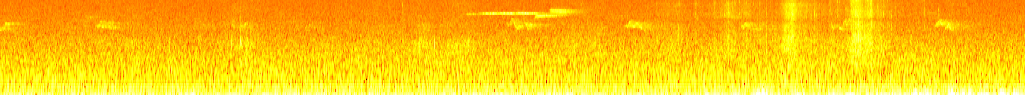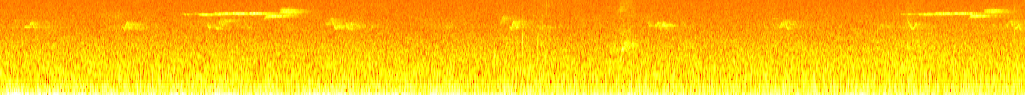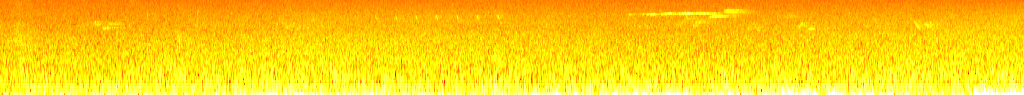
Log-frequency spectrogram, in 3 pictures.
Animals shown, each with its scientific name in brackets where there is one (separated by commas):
Ovenbird (Seiurus aurocapilla), Black-throated Green Warbler (Setophaga virens), Red-eyed Vireo (Vireo olivaceus)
